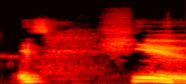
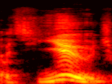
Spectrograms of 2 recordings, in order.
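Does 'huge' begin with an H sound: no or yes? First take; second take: yes; no. First: Huge starts with a breathy H sound. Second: Huge starts directly with a Y sound. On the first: "you're wasting a lot of oxygen with that part in the beginning" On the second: "Y O O J"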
